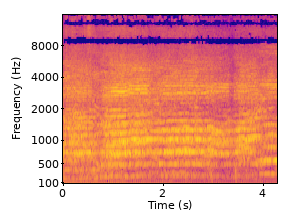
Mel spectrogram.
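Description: Javanese chant-style singing in long, drawn-out held notes, over a steady low hum.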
